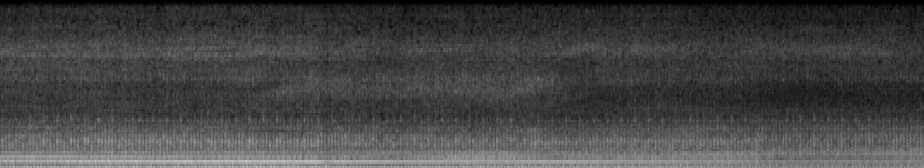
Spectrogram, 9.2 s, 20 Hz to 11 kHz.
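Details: BMW E90 M Sport at 94k: a steady whistle over even engine running after a sudden loss of power while driving, with smoke from the exhaust. The owner suspects turbo failure; unconfirmed.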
